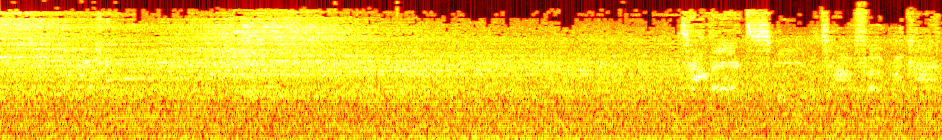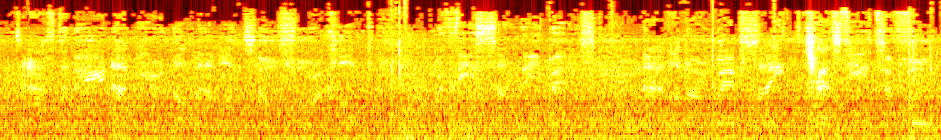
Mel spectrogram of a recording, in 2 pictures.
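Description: Car radio playing inside a moving car: a song ends in the first few seconds and a radio presenter starts talking, over the car's steady low road and engine rumble.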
